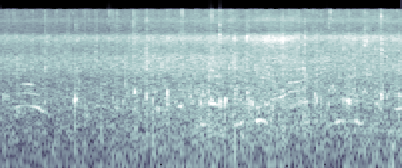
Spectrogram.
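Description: Steady rain falling on dense rainforest foliage, an even hiss.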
